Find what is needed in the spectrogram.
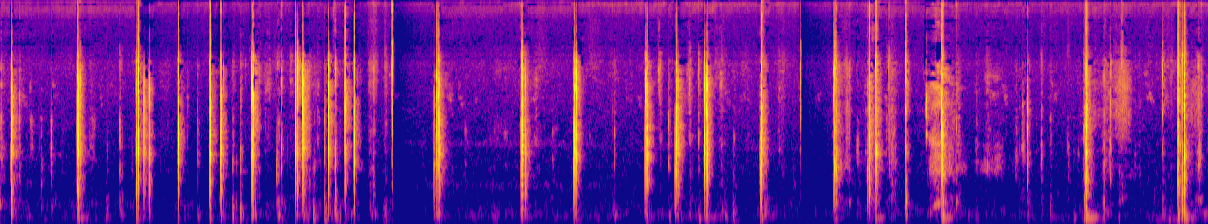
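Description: Silicone push-pop fidget toy (a pop-it) with its bubbles pressed in by fingers: irregular runs of short, sharp pops broken by brief pauses.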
